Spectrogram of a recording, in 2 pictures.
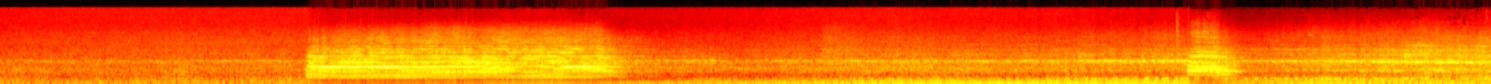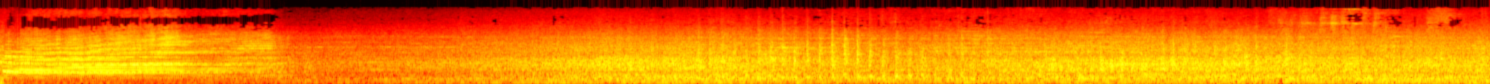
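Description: Diesel freight locomotive rumbling past while sounding its multi-note air horn: a long blast, a short one, then another long one. After that comes the steady roll of the autorack freight cars going by, wheels clattering on the rails.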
